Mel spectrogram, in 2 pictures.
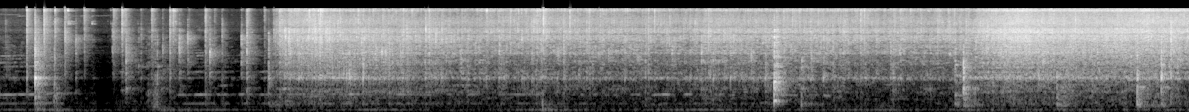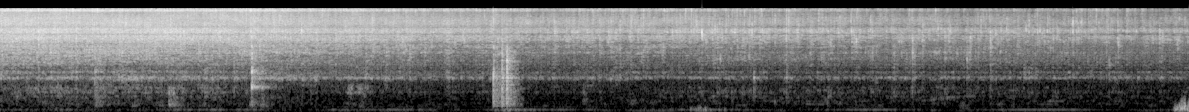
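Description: Hot oil in a non-stick kadai breaks into a steady sizzle about three and a half seconds in, as sliced onions go into the tempered seeds. A steel spoon scrapes and knocks against the pan a few times during stirring.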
